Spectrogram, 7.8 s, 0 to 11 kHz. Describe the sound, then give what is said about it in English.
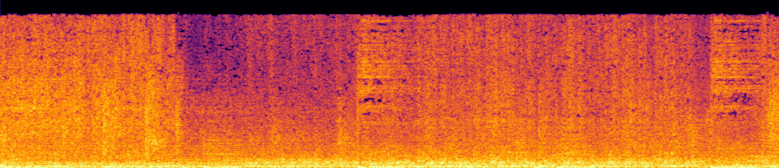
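An old 18-cylinder piston aircraft engine roars in a loud, steady drone, broken by a few sharp backfiring pops at irregular intervals, during the descent into Delany. No one speaks. “We were on the descent into Delany, and the engine started backfiring.”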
